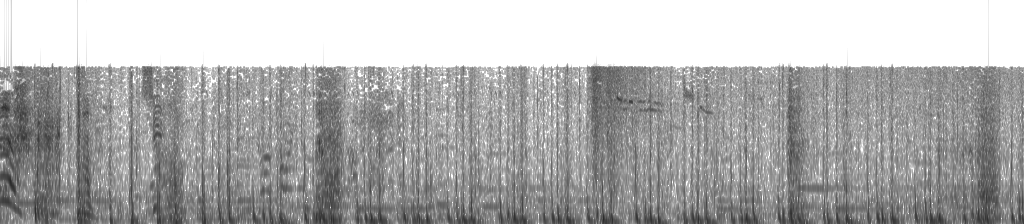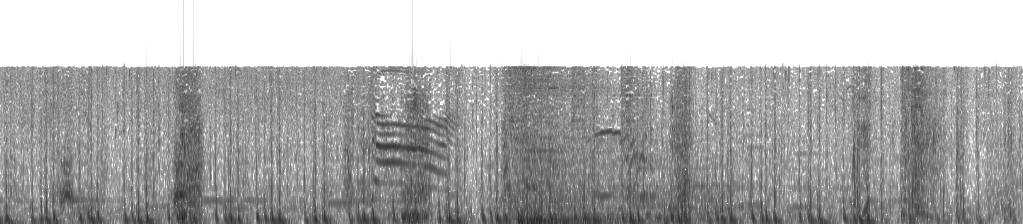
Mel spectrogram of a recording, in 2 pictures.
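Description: Steady horse hooves clip-clop in a video game alongside occasional neighs and whinnies, with voices talking over the continuous hoofbeats throughout.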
